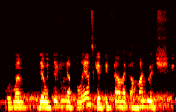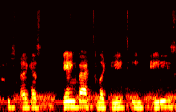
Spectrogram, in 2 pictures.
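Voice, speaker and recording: Over noticeable background noise, a man with an American accent speaks at a moderate pace in a fairly high voice with fairly even intonation. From New York City (Bensonhurst, Brooklyn). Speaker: paranormal investigator. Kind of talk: casual interview chat.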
